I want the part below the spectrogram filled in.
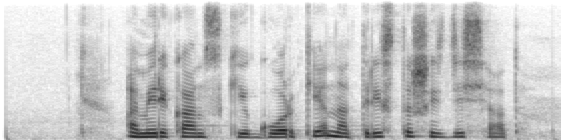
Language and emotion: Russian, neutral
